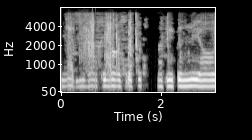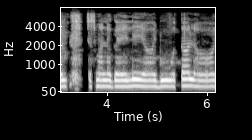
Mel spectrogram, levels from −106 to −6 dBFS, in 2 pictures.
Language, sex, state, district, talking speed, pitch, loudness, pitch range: Hindi, female, Bihar, Sitamarhi, 70 wpm, 220 Hz, -15 LUFS, 215-225 Hz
